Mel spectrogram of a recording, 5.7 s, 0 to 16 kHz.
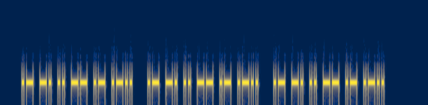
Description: Morse code, heard as a keyed tone, about 40 wpm, 700 Hz. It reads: ANIMAL ANIMAL ANIMAL
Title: Top 500 Words Repeated 40wpm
